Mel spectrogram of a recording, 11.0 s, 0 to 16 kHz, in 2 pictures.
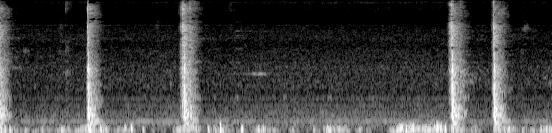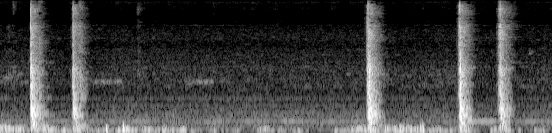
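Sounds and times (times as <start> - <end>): morse key knocks and clicks: 4.4 - 6.6, 9.1 - 10.8.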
